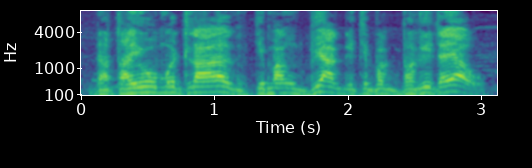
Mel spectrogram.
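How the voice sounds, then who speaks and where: A man's voice: mid-range voice, lively intonation, a little slow, slight background noise, lightly acted. A man playing a nagging, concerned older uncle in a comedy radio drama. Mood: scolding. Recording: music under the voice. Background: background music.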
